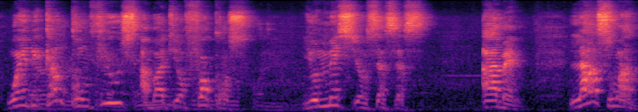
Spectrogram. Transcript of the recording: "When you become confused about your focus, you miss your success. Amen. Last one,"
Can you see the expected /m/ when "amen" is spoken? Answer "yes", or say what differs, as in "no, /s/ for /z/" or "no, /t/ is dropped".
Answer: yes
